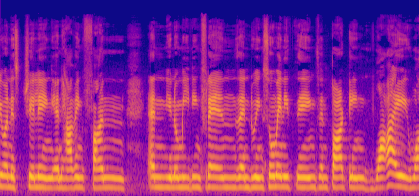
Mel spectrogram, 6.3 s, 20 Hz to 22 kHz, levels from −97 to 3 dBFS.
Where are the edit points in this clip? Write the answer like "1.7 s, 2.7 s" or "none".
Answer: none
